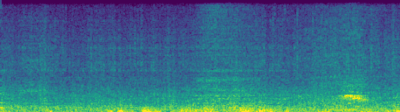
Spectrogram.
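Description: Steady low rumble and hiss of background noise inside a vehicle cabin.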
